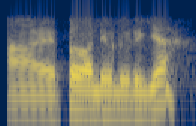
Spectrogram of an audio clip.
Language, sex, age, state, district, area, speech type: Tamil, male, 30-45, Tamil Nadu, Theni, rural, conversation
